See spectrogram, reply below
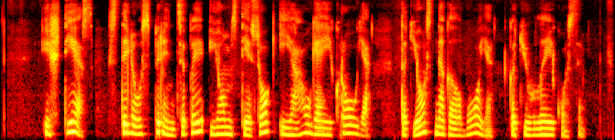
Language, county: Lithuanian, Marijampolė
